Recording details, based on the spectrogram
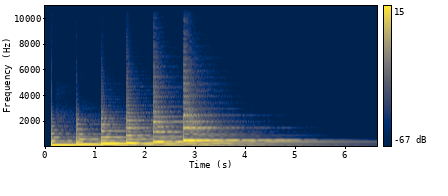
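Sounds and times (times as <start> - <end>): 
distorted Jupiter-8 synth keys: 0.1 - 5.1.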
